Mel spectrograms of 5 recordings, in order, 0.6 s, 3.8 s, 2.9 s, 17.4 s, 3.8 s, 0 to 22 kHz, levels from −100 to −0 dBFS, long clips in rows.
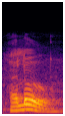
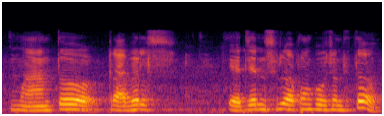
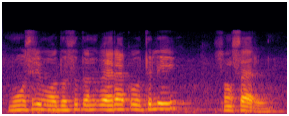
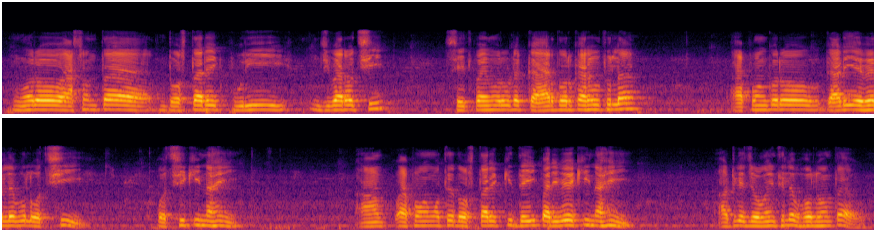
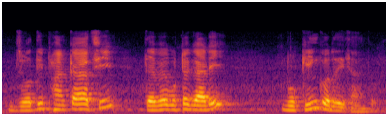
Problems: constant background noise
